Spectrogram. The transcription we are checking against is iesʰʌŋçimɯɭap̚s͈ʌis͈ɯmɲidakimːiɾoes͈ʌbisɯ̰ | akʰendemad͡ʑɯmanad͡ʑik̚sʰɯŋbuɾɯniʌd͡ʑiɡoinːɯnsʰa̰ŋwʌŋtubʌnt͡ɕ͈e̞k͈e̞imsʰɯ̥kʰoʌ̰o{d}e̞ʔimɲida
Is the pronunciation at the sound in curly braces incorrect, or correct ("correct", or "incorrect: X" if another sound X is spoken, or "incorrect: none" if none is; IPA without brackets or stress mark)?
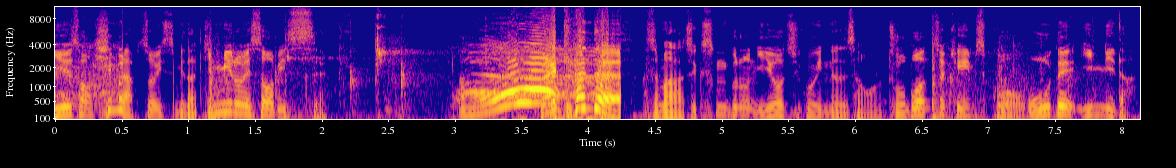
correct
